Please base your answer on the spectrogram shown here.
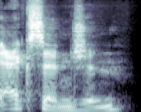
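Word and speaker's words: XnGine: the X X engine which is spelled x n g i n e so I'm just going to call it the X engine and this was one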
